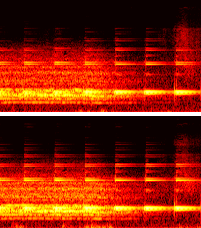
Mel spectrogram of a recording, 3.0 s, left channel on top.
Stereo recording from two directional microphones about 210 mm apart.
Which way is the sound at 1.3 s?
30° right (ahead or behind).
